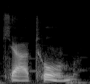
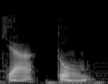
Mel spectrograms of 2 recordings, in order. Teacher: I hear that there's a t, it's more of a t, like a dental T instead of t.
